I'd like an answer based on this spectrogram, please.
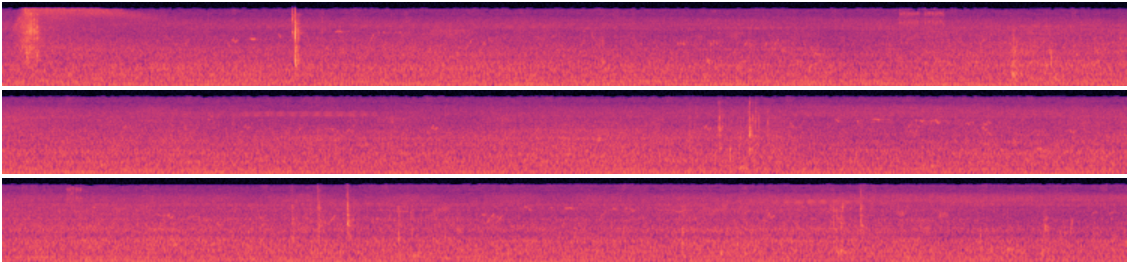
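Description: Steady, low engine hum with a light haze of wind and water noise.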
